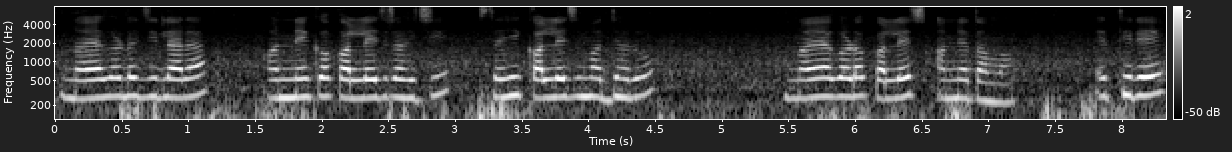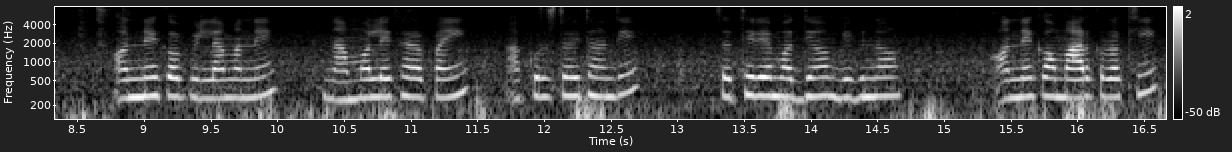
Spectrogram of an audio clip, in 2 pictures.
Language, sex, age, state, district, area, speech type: Odia, female, 18-30, Odisha, Nayagarh, rural, spontaneous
